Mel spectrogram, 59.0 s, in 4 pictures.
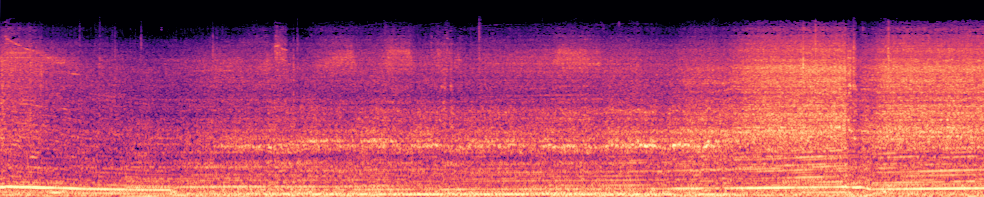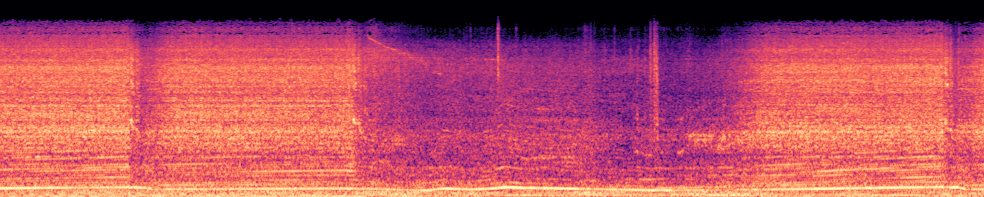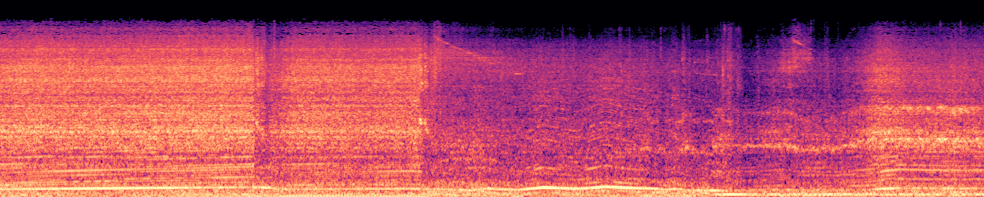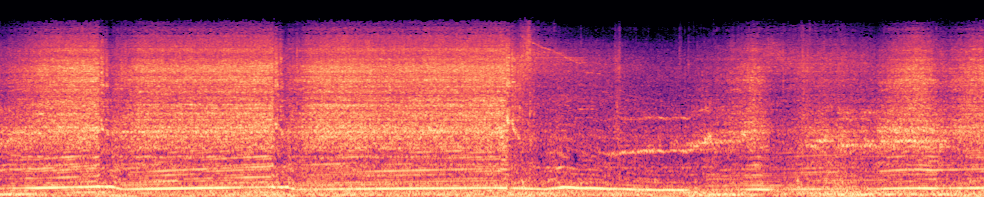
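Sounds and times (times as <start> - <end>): car engine revving hard: 9.9 - 20.3, 25.7 - 36.2, 42.4 - 53.3, 55.1 - 59.0.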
